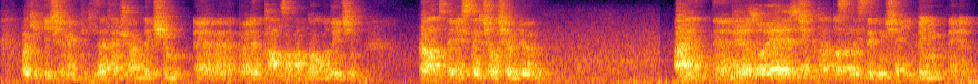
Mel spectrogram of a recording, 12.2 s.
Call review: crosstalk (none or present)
present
